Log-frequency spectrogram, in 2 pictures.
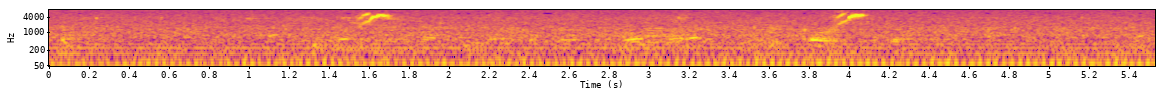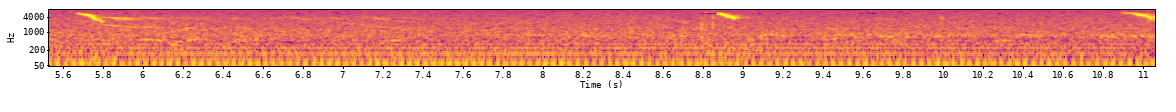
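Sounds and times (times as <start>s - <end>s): bird chirping: 1.0s - 1.8s, 3.2s - 4.2s, 5.7s - 7.4s, 8.8s - 9.1s.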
